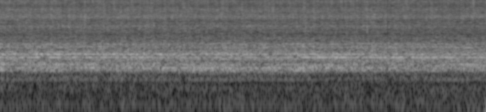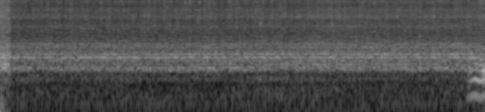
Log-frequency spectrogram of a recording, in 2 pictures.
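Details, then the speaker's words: Shallow-well pump in Florida, unused for a year and run on solar power, at its winter start-up: a steady, even hum for about five seconds, then quieter, with no knocking or screech; running normally. "that water run through the pump and tank see if it keeps its prime just let it run for a while see if the uh the well itself the shallow well still has that pocket of water so far it's looking real good"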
